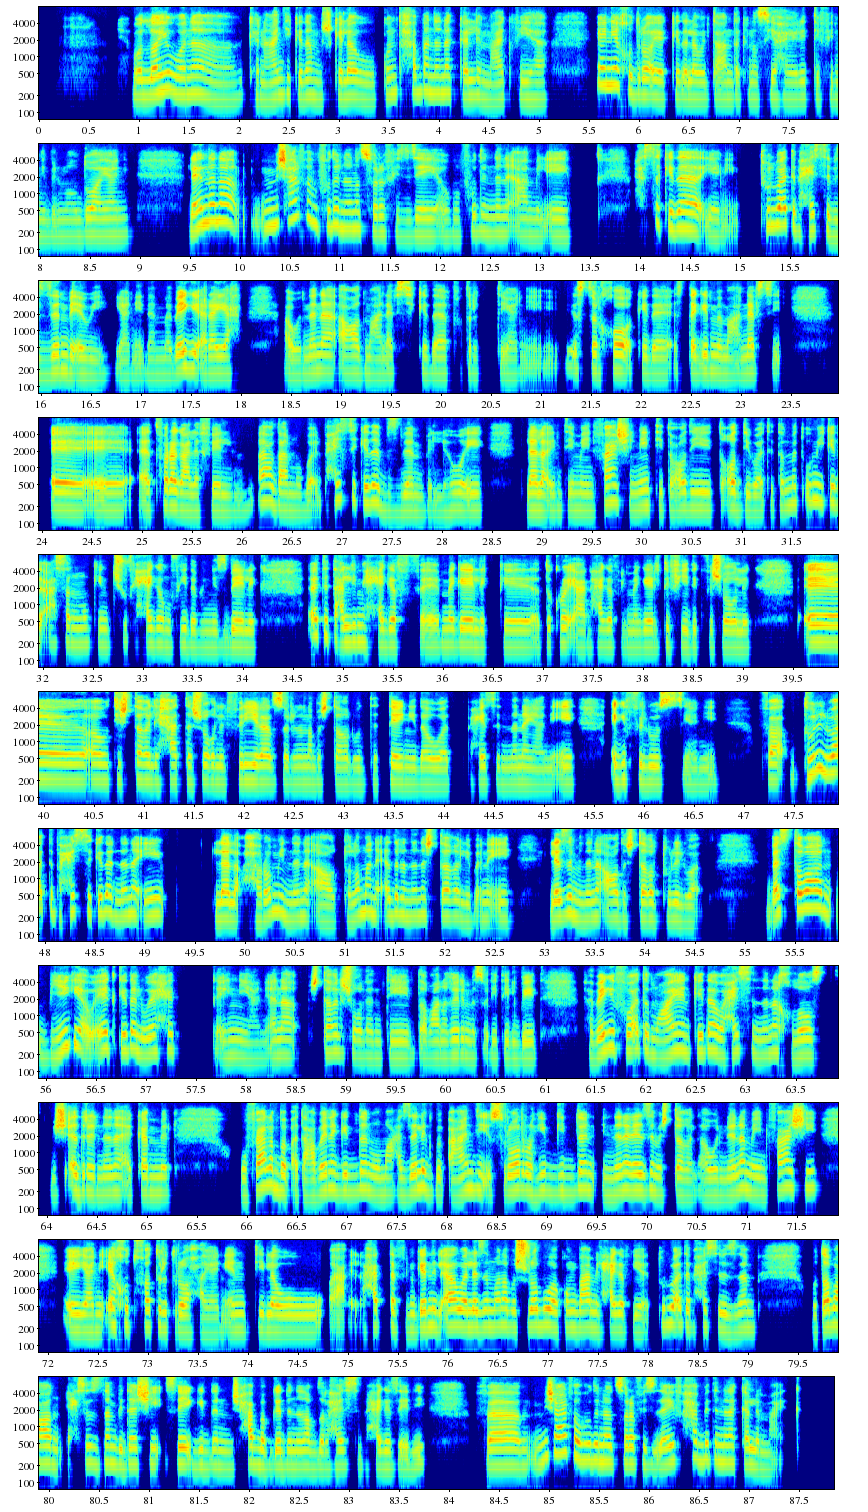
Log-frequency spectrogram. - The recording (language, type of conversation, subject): Arabic, advice, إزاي أبطل أحس بالذنب لما أخصص وقت للترفيه؟
- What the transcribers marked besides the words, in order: in English: "الFreelancer"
